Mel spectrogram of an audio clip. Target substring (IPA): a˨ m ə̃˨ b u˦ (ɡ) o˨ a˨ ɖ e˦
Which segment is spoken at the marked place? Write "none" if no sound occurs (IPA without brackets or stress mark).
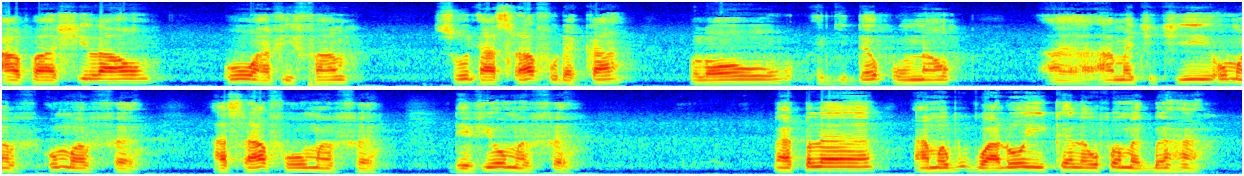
b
